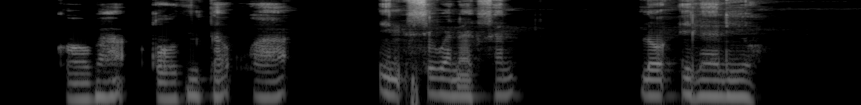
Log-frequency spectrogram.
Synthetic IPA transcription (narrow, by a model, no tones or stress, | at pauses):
kʰɔːbɐɦɐ | qoːbɪnt̪ɐwaː | ɪnsɪwɐna̰ːksɐn | lɔːɪlaːlɪjɔ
